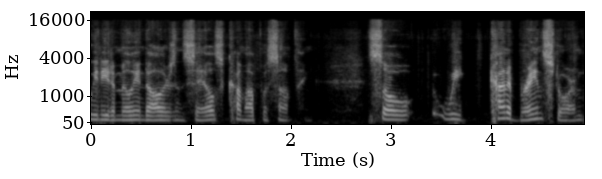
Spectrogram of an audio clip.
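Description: Speaking at a fairly quick pace with a Canadian accent, a man has a fairly high pitch, fairly even intonation and an unremarkable speaking voice. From Canada, eastern Ontario. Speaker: former card company executive. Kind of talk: interview, storytelling.

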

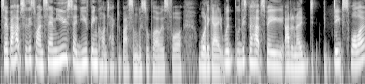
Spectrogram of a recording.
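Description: A woman with an Australian accent speaks at a fairly quick pace and medium pitch, her intonation lively. The recording is very clean, with a silent background. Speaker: podcast host. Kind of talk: casual banter podcast. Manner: joking.

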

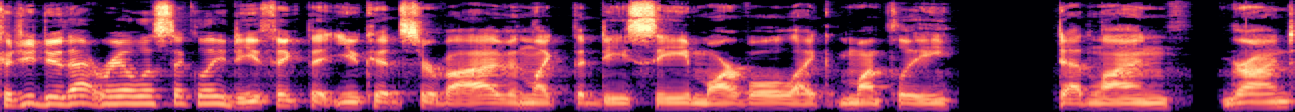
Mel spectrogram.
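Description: An ordinary speaking voice from a man, fairly low in pitch with ordinary variation, at a moderate pace and very even loudness. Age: 20s. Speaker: comic artist. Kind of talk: casual chat.

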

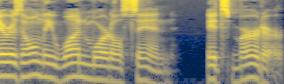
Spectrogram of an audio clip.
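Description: Someone speaks at a moderate pace in a put-on character voice. The recording is very clean, with a silent background. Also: man. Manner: stern.

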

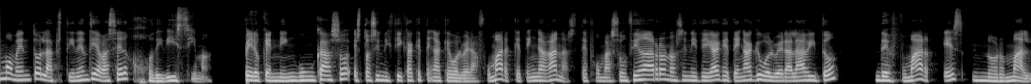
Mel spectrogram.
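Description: A woman at medium pitch, very fast, with ordinary pitch variation and very even loudness, in a very clean recording with a silent background and a dry, close sound with no echo. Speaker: psychologist and podcast host. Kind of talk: solo advice monologue. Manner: direct.

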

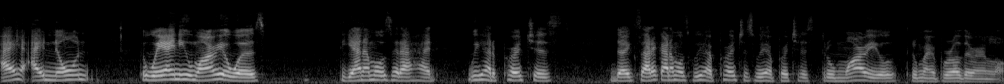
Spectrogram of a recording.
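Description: A fairly quick pace paired with ordinary pitch variation. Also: woman, medium pitch for a woman. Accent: Spanish. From Spain, after early years in Cuba. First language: Spanish. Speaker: zoo director. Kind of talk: interview. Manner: halting, repetitive.

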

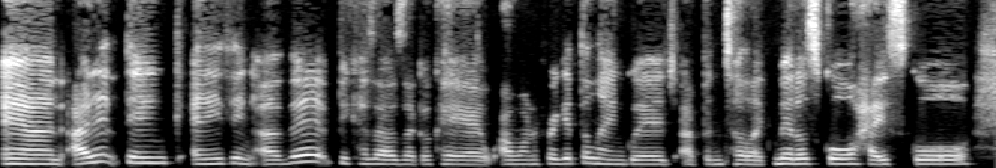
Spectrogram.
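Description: With an American accent and hardly any pauses, a woman speaks at a fairly high pitch with fairly even intonation, the sound dry and close with no echo. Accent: general American (left Philippines at four). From Philippines, raised in California Bay Area. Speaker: crystal shop owner and entrepreneur. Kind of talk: casual interview conversation.

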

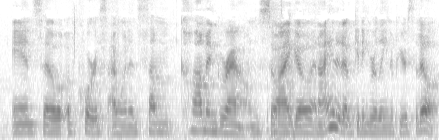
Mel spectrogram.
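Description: Noticeable background noise sits behind this recording. A woman with a fairly low pitch speaks at a fairly quick pace. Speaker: guest. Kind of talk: casual chat.

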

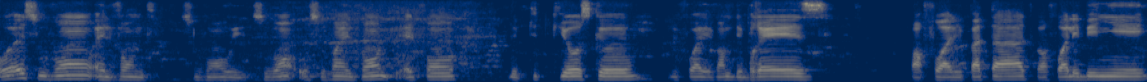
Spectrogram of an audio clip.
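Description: Speaking very slowly in a Congolese accent, a man keeps a medium pitch and fairly even intonation. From DR Congo, Mbuji-Mayi. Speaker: aspiring footballer and former student. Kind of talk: interview. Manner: halting, with many repetitions.

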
